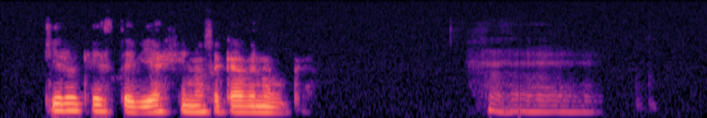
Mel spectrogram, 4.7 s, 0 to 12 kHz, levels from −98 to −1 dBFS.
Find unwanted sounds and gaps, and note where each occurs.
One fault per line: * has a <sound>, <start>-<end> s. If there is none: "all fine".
* has a laugh, 3.0-4.0 s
